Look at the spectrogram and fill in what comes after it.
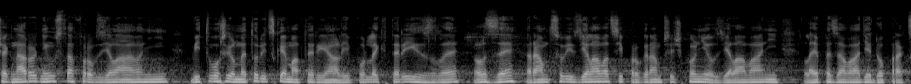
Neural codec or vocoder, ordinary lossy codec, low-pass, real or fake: none; AAC, 96 kbps; 14.4 kHz; real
